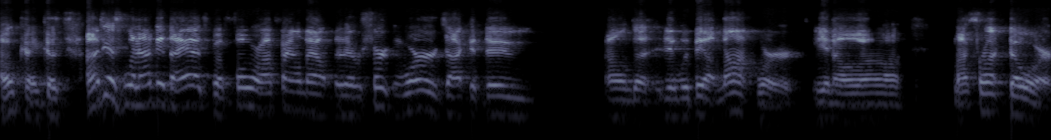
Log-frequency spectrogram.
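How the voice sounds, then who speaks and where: A man with a Southern US accent talks at a moderate pace. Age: 60s. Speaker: business owner. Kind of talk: sales call. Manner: casual.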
